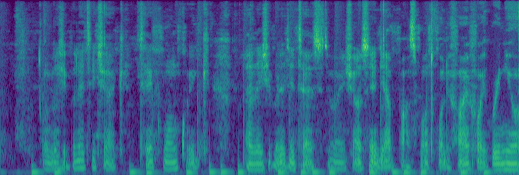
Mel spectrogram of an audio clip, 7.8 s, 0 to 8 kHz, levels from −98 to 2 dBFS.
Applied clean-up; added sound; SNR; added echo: none; Snare drum; 14 dB; none.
